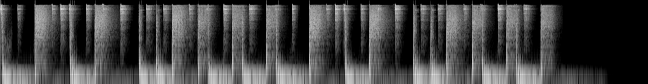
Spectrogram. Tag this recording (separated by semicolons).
break; drum-loop; groovy; breakbeat; dnb; drums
